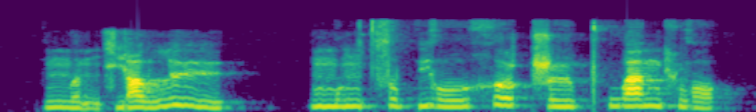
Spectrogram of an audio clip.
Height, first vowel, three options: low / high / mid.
mid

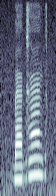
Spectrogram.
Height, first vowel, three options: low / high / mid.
low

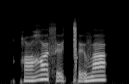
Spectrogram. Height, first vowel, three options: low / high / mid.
low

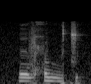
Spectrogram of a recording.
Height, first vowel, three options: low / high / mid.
mid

